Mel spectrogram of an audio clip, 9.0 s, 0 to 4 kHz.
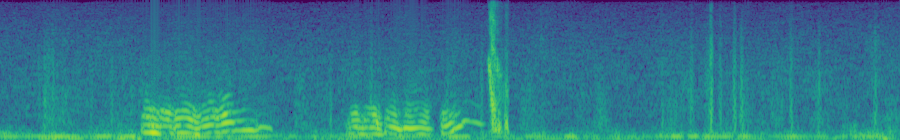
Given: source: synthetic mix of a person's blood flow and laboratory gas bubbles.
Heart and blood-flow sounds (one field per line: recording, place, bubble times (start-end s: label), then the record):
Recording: Doppler ultrasound of blood flow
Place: subclavian vein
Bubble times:
4.88-5.12 s: bubbles
From the record:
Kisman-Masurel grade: 223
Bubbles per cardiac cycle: several, 3 to 8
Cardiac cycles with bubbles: 10 to 50%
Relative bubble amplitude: loud (0.450 to 0.775)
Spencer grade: 2 (many but less than half of the cardiac periods contain bubble signals, singularly or in groups)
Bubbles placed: anywhere in the cardiac cycle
